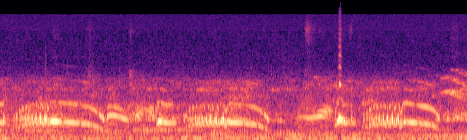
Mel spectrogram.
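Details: Barbary dove mating coos used as a breeding lure: three long, vibrating coo phrases with drawn-out arching tails, spaced a few seconds apart, one marked by a sharp tick.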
